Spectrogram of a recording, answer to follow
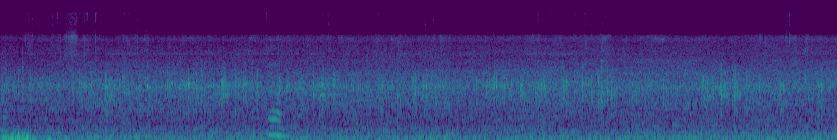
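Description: Steady hiss of supermarket background noise, with faint voices now and then.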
